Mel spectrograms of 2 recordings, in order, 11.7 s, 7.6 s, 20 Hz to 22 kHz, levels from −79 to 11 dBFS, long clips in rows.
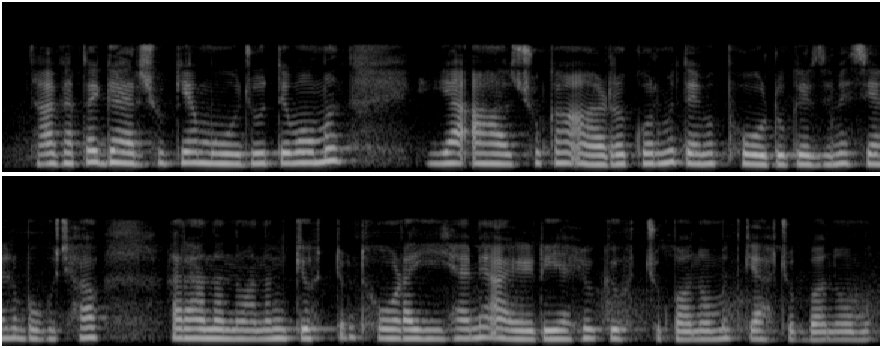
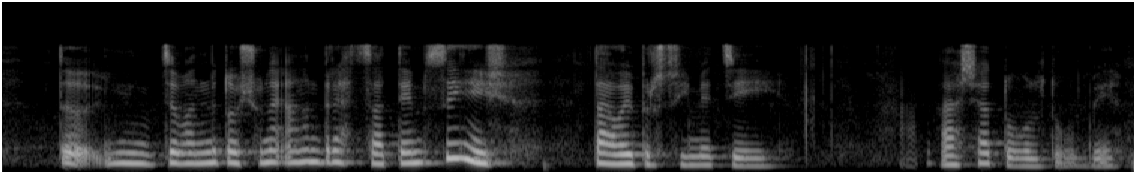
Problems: background sounds at intervals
